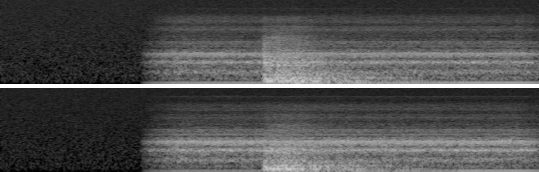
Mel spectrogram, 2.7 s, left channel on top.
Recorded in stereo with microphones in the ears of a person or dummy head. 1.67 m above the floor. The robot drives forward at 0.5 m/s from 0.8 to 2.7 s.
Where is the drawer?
50° left (ahead or behind), 1.4 m.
